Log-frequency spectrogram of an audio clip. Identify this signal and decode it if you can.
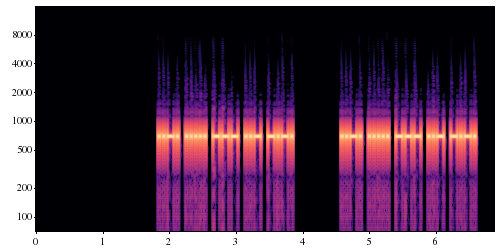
Morse code, heard as a keyed tone, about 36 wpm, 700 Hz. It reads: F5OUC F5OUC
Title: DXCC-100 Call Signs - 5 Characters - Repeated 2x - 35wpm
